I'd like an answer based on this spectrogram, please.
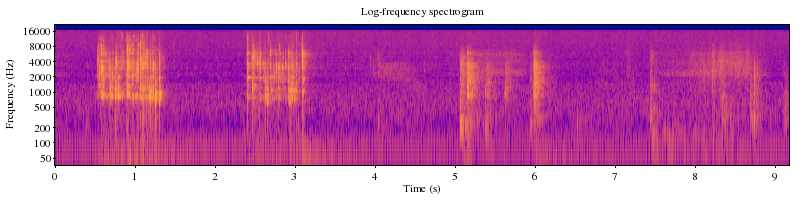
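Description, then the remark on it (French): Two short, bright bursts of liquid being poured into glasses as drinks are served at a small coffee table, followed by scattered light clinks and taps as the drinks are set down, with no talking. “Elle est revenue, pose sur la petite table basse et fait le service.”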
